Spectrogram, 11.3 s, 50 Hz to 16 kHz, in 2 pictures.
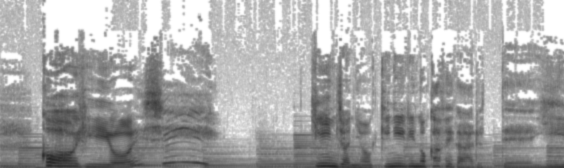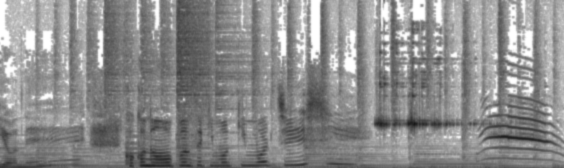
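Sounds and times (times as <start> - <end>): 
speech: 0.4 - 2.3, 3.1 - 9.4
cat meowing: 10.3 - 11.2.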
